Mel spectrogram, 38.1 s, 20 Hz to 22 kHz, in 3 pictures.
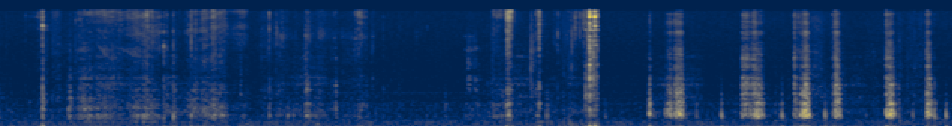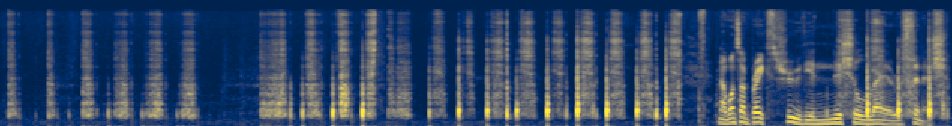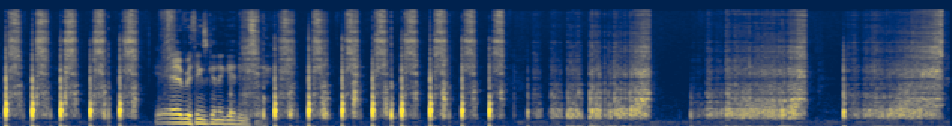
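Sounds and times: chisel scraping wood finish: 23.7 - 27.8, 28.6 - 34.1.

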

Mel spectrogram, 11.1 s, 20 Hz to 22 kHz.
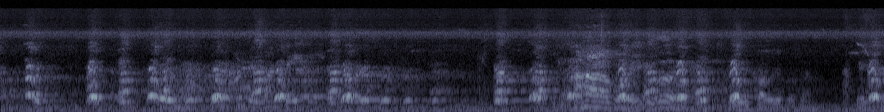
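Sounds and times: dog barking and whining: 0.3 - 5.5.

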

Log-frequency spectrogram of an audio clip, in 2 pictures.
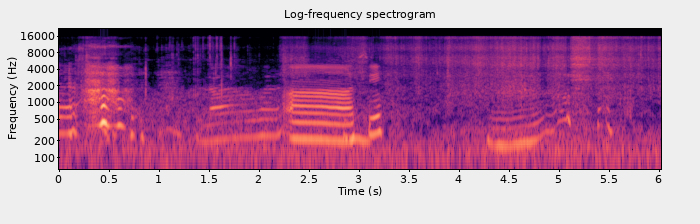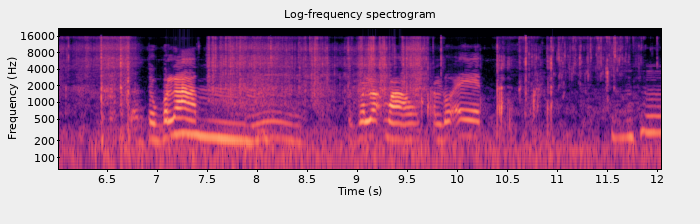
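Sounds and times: steady background noise: 0.0 - 12.0
quiet vocal sounds: 4.3 - 5.2.

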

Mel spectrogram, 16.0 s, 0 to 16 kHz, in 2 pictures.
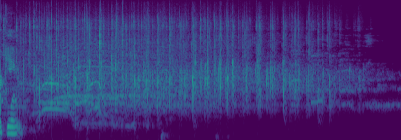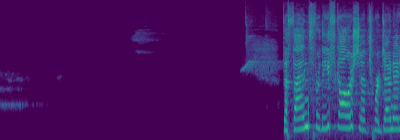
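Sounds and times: audience applauding: 0.0 - 8.0
audience cheering: 0.0 - 8.1.

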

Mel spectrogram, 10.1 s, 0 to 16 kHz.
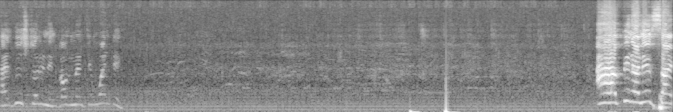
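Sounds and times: steady low hum: 0.0 - 10.0
faint indistinct voices: 2.0 - 9.0.

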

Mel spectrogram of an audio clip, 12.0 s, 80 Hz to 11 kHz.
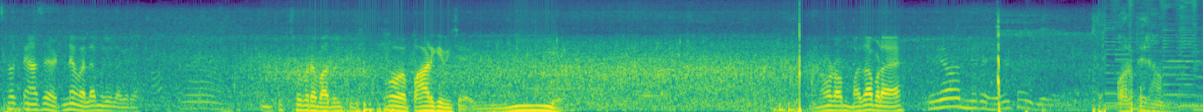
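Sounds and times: stream water rushing: 0.0 - 11.6
man's voice: 11.0 - 12.0.

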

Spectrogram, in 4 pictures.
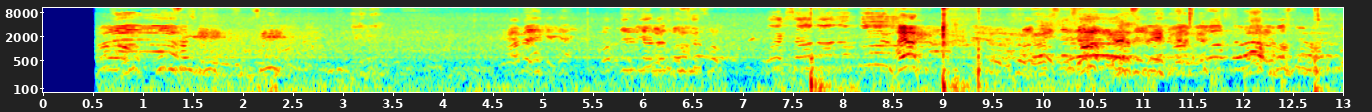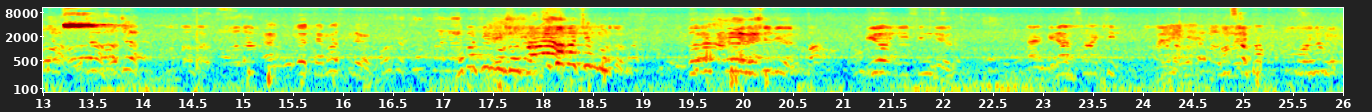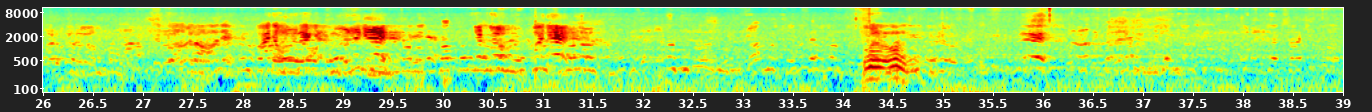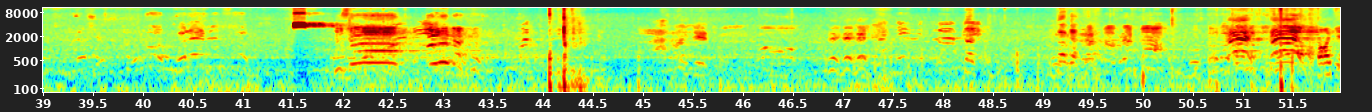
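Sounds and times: football kicked thump: 7.6 - 7.8, 9.0 - 9.5, 44.0 - 44.6
referee's whistle: 13.2 - 13.8, 41.5 - 42.2
players shouting: 41.6 - 45.5, 49.1 - 51.9.

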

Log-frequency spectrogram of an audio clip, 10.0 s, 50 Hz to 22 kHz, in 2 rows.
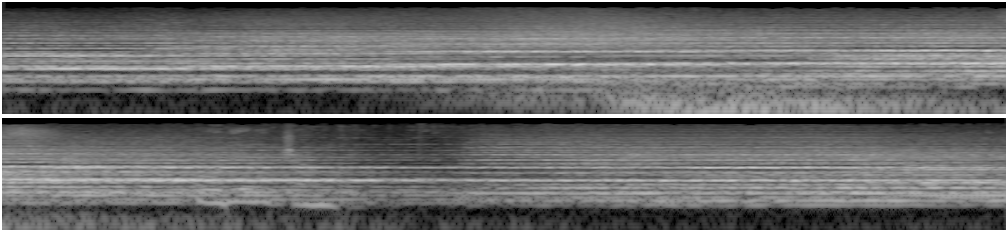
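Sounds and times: choir holding a chord: 0.0 - 10.0
low rumble: 2.3 - 7.2.

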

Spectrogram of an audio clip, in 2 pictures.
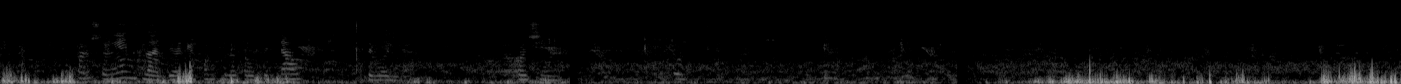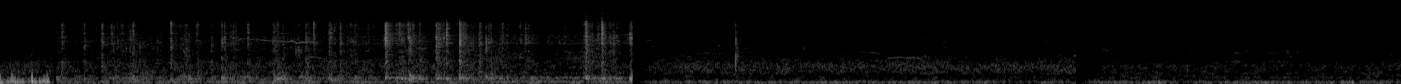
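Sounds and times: birds chirping and calling: 15.0 - 20.3.

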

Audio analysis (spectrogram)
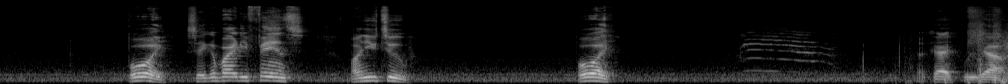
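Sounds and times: cat meowing: 7.4 - 8.4.

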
